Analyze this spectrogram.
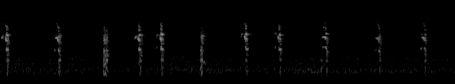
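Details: Peregrine falcon at a Koszalin nest site, Poland, 17 February 2023, calling with the 'ciokanie' chatter: a dozen short, sharp, rasping notes spaced roughly every half second, a few paired, over low hiss.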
